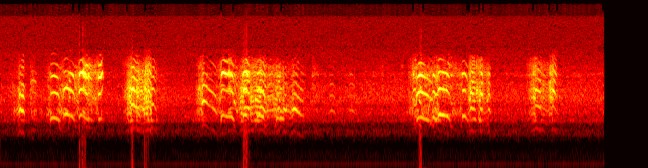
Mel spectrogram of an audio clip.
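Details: A flock of Greater White-fronted Geese migrating at night, recorded in Davis during spring migration, calls overhead in overlapping high, laughing two- and three-note yelps in bursts, with quiet gaps between.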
